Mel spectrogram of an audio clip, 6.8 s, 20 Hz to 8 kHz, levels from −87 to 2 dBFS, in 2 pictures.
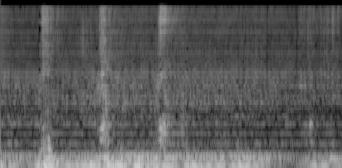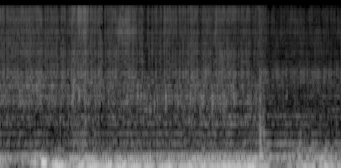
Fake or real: fake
